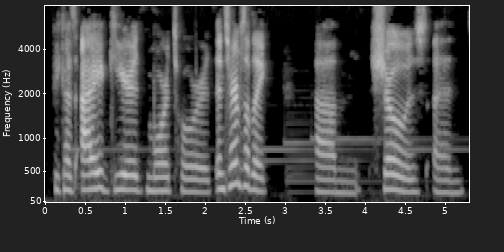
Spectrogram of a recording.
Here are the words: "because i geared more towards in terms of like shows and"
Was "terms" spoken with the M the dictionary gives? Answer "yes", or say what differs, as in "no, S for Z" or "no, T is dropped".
yes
